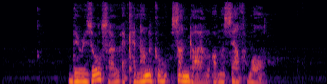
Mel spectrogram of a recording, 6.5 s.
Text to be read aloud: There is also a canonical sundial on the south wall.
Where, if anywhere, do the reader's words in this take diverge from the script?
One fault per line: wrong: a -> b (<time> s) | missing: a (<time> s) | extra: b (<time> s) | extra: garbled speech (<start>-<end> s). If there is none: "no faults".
no faults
